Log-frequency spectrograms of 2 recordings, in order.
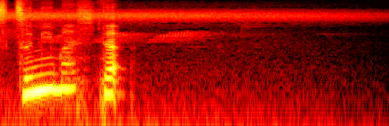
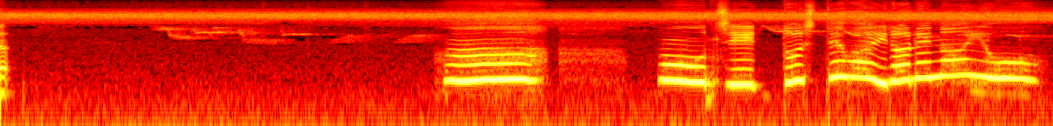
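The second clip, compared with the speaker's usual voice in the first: higher eager little voice; can't sit still any longer, pitched up; eager root; 8 semitones higher than usual. A narrator's reading. Root warmed by sunlight bursting to grow, higher eager voice. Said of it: "と花の根っこは言いました".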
